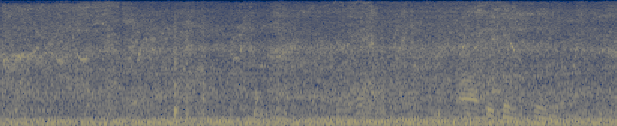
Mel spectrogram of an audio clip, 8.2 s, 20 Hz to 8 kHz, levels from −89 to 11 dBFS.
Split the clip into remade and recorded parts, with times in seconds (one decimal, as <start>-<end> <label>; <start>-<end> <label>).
0.0-8.2 recorded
